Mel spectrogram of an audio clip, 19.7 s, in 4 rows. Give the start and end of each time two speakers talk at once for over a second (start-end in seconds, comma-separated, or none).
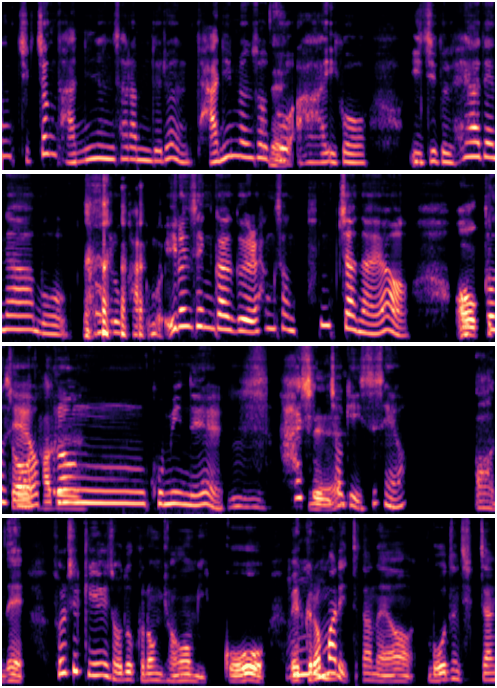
9.5-10.7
